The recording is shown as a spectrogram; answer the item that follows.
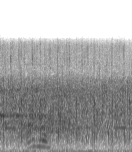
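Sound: audience clapping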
